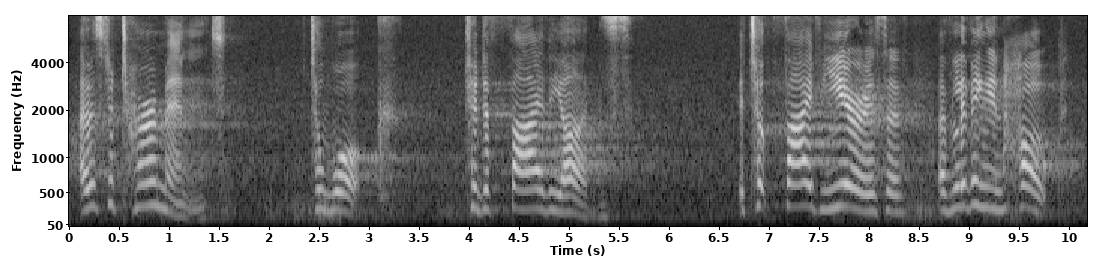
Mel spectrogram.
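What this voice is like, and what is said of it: Australian-influenced accent. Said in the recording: “And I was in Australia. That's where the funny accent's from.”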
